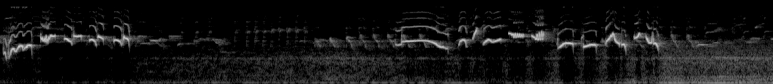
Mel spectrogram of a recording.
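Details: Oriental magpie-robin lure song to provoke fighting; a burst of sharp chattering whistles, a quieter stretch with faint warbling, then another rapid series of bright, slurred notes.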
